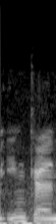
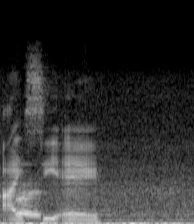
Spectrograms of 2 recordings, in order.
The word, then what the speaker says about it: Ica: Eike Eike stones yeah I always want to pronounce them Incan and Inca and there's no end in that word it's just I ca pick a stone yes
